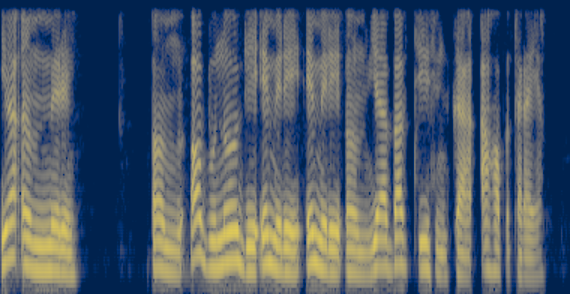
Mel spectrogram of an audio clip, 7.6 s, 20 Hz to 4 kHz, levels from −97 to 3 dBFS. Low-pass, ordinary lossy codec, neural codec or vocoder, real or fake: 3.6 kHz; none; none; real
